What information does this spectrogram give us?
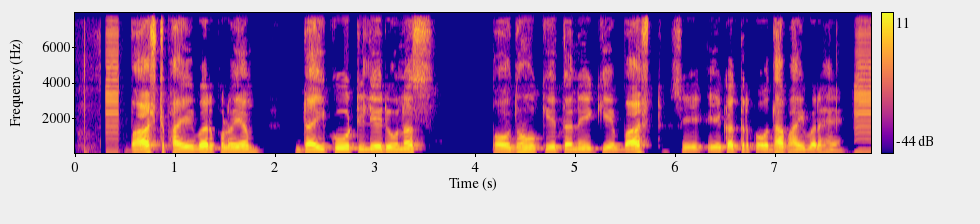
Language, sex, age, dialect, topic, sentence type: Hindi, male, 25-30, Awadhi Bundeli, agriculture, statement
